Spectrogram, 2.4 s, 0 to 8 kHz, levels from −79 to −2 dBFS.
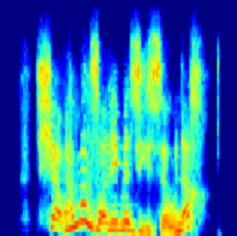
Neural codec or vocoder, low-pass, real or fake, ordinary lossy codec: none; 7.2 kHz; real; Opus, 16 kbps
